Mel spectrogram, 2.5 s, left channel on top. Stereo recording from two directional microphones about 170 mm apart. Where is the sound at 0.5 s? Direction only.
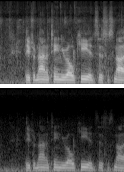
25° left (ahead or behind).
